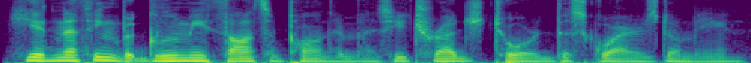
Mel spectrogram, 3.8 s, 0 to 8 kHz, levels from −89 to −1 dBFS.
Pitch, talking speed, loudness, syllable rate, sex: 100 Hz, 240 wpm, -17 LUFS, 6.0 syllables/s, male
